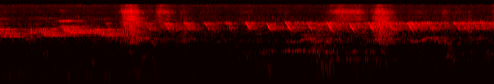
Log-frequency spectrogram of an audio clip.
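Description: Near silence, with faint bird chirping: a quick run of short, high repeated notes, about five a second, through the middle.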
